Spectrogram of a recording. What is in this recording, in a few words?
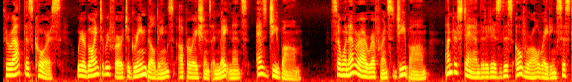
VO F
